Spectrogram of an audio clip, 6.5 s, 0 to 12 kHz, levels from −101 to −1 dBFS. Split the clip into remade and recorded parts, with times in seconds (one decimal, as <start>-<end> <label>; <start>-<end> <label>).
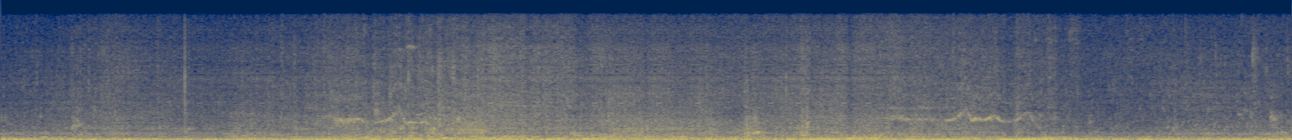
0.0-0.5 recorded; 0.5-1.8 remade; 1.8-2.3 recorded; 2.3-4.7 remade; 4.7-6.5 recorded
